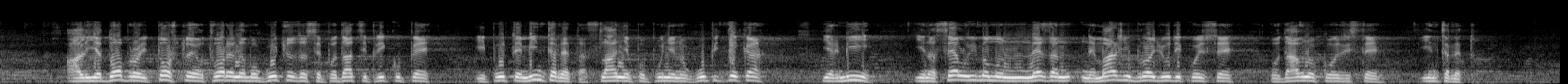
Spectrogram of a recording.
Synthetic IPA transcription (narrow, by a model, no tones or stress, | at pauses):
alije̞d̪o̞bɾo̞it̪o̞ːʃt̪o̞jeot̪ʋo̞ɾe̞namo̞ɡuːt͡ɕnosd̪ase̞po̞d̪aːt̪sipɾikupe̞ | ipuːt̪e̞mint̪e̞ɾne̞t̪aslˠaːɲempopuɲe̞no̞ɡupit̪nika | je̞ɾmiː | inaseluimamo̞nezd̪anːemaɾʎiʋbɾo̞ːjʎuːd̪iko̞jise̞ | od̪aːʋno̞ko̞ɾist̪e̞ | int̪eɾne̞t̪u̥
